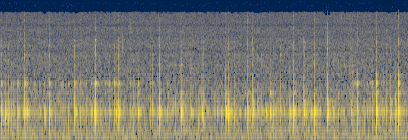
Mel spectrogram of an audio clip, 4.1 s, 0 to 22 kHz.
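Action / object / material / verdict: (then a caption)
tap / oval wooden serving board / wood / none. A flat, oval, solid wooden serving board with oak grain is held in both hands while fingertips and nails tap and scratch its face and edges. A rapid, uneven series of light, dry taps carries a woody tone near 800 Hz, with faint scratching between them. Each tap dies away almost at once, and the overall level stays quiet.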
